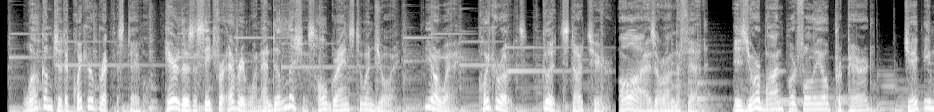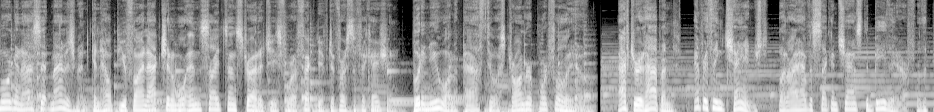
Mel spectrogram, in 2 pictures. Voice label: Commercial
